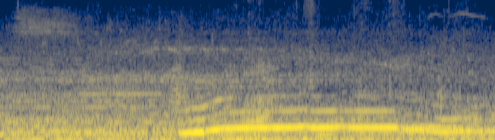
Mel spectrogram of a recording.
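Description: Music: a long held note that slides up about a second in and holds, over a low rumble.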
